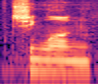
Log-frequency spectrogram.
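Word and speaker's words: Qinglong: Uh Q is pronounced ch in most cases, sometimes close to j. So ching long is ching long.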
